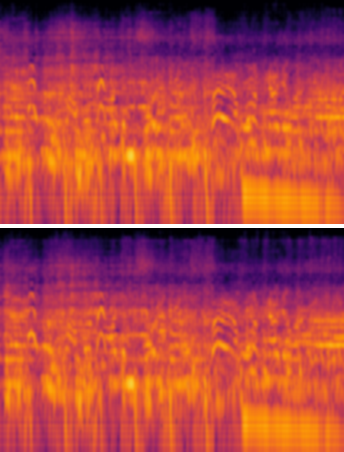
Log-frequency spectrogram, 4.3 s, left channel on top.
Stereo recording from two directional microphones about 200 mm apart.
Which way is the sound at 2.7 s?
5° right (ahead or behind).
